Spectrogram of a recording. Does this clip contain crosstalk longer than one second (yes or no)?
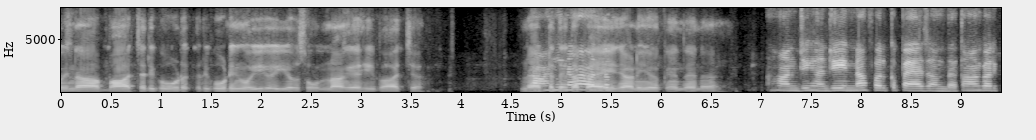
no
